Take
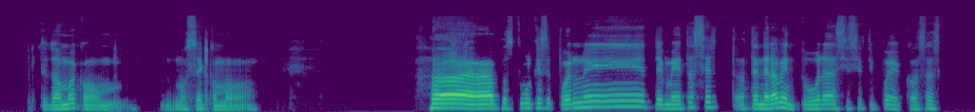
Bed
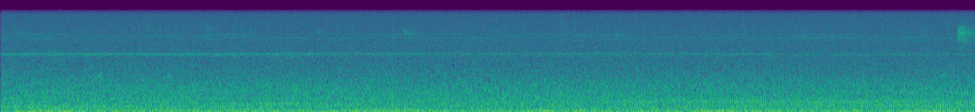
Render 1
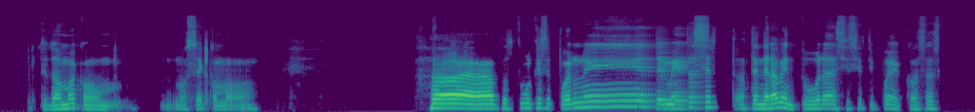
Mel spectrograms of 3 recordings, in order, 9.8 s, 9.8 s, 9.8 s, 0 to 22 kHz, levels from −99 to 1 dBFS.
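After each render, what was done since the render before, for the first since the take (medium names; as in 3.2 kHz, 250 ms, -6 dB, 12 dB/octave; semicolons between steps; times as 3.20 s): 1.07–2.41 s: bass shelf 180 Hz -11.5 dB; 4.36–5.14 s: distance through air 200 m; 6.33–7.09 s: flutter echo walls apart 5.3 m, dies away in 0.45 s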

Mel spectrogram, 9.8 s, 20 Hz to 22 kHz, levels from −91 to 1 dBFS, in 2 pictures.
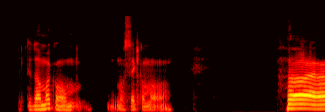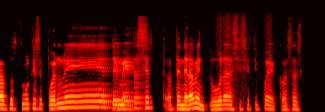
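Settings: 8.11–8.96 s: CVSD coder 64 kbps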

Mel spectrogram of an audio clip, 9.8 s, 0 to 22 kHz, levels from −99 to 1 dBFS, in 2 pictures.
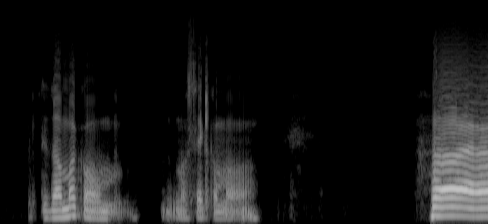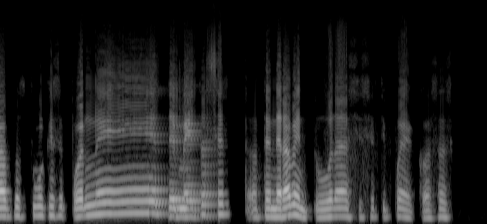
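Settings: local Wiener filter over 15 samples; high-pass 110 Hz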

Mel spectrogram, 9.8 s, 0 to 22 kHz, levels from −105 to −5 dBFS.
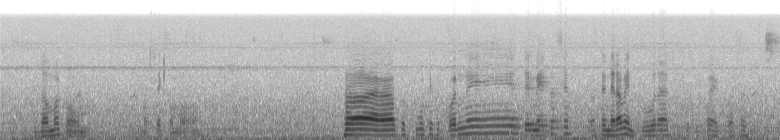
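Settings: add bed -17 dB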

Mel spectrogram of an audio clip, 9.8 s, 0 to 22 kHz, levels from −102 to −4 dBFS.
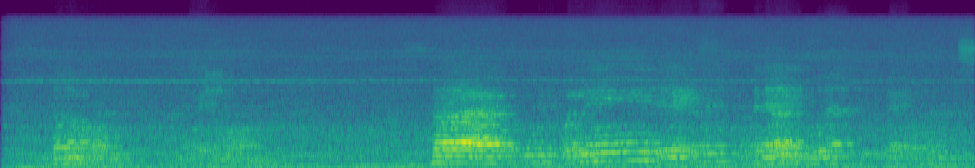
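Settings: delay 119 ms -9 dB; gated-style reverb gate 170 ms flat, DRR -8 dB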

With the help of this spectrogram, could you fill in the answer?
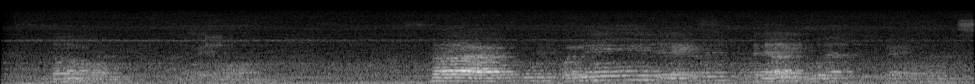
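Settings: trim +3 dB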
